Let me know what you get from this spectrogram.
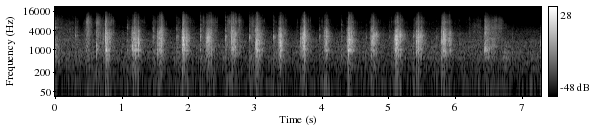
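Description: Hand-twisted pepper mill grinding peppercorns: a short grinding crunch with each twist, about three a second, stopping about six seconds in after one last twist.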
